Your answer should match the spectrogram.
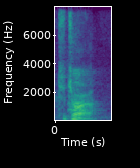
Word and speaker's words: Turturro: I'm going to mispronounce his name like crazy, but I love him. I've loved him since Big Lebowski. John Turturro. – Turturro. – Okay, I wasn't that close. Yeah. Close. That was close.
